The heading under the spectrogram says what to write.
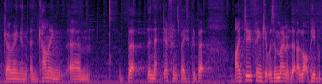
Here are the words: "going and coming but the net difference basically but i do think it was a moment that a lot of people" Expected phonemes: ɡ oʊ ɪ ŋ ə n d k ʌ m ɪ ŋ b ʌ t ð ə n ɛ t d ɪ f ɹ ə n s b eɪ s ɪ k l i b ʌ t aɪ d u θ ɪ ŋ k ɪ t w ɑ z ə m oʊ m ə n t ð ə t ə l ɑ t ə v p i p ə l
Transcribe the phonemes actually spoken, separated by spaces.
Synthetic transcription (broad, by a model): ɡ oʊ ɪ ŋ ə n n k ʌ m ɪ ŋ b ʌ t ð ə n ɛ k d ɪ f ɹ ə n s b eɪ s ɪ k l i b ʌ t aɪ d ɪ θ ɪ ŋ k ɪ t w ɑ z ə m oʊ m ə n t ð ə t ə l ɑ t ə v p i p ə l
